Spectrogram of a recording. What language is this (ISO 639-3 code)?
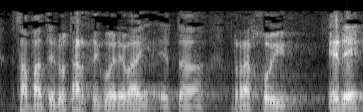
eus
